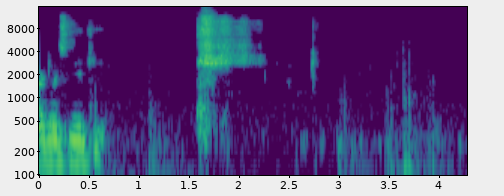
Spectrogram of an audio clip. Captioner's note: titters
